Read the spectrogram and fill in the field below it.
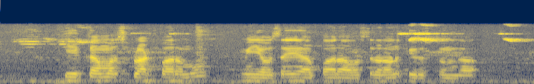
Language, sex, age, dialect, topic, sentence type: Telugu, male, 25-30, Utterandhra, agriculture, question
